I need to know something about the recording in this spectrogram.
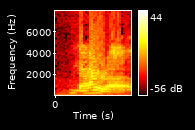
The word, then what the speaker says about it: Marae: Marae? Am I reading that correctly? It's pronounced Mara with no H. Oh, Mara, kind of like Sarah.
